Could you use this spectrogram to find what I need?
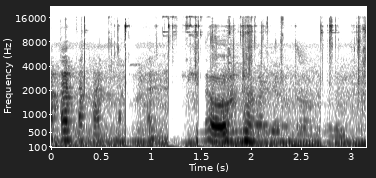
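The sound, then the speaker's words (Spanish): Metallic jingling and clinking of peso coins being counted, with repeated bright clinks and rattles under steady conversation. “¿Cuánto hay en moneda? A ver, volvemos a contar que me equivoqué.”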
